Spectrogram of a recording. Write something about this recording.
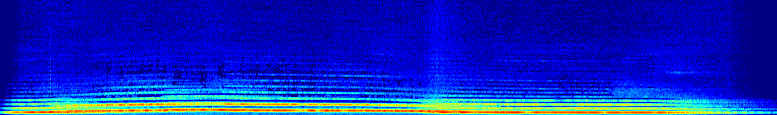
howl processed sound
howl, reverberation, transformation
